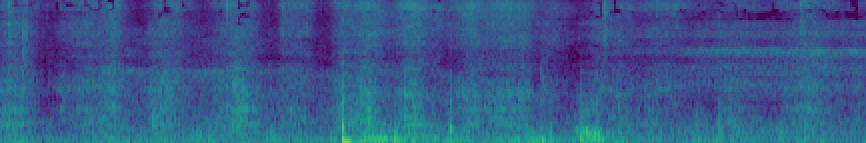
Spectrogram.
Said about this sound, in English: I'm just shredding some cheese.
